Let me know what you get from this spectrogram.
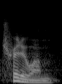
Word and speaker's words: Triduum: Traditionally, that is called the Triduum. It's an incredibly complicated word. There's two U's in a row, and you got to pronounce them both, Triduum.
